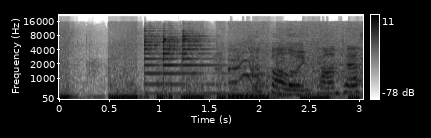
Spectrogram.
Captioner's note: bell ringing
